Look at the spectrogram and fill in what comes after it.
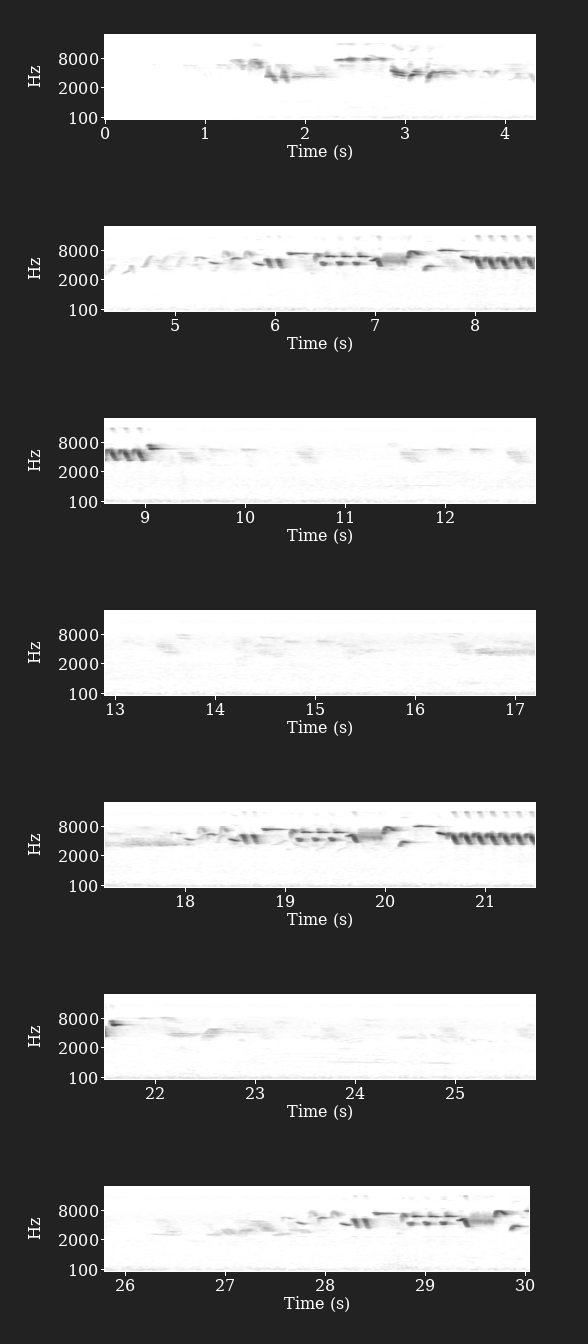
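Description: Songbirds calling in high-pitched chirps and fast trills, in several loud bursts with quieter stretches between, over a faint low steady hum.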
